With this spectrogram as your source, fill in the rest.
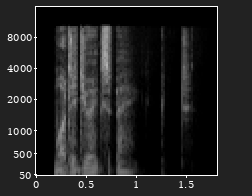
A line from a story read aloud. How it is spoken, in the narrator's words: he murmured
